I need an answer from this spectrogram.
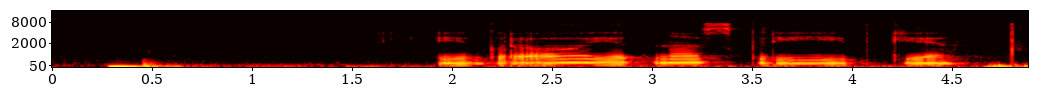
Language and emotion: Russian, sad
